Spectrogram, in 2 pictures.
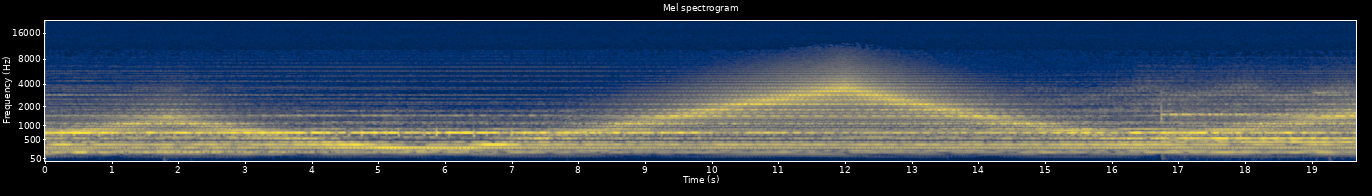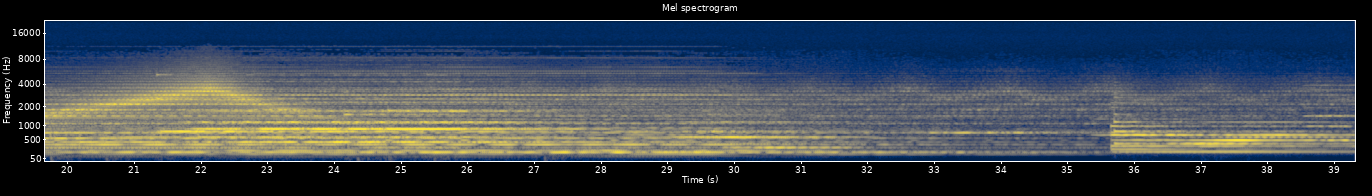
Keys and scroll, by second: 3.4 a, 8.2 n, 14.5 a, 15.6 a, 22.2 5, 31.7 2.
